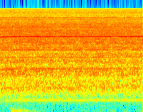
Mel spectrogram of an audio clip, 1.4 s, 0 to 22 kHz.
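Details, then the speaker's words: Milwaukee M18 tool, nearly new: runs at steady high speed with a harsh gritty whirr over the motor note; worn bearings knocking and grinding in the top, no battery rattle with strap fitted. "that's the bearings knocking in there because this thing's wore out"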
